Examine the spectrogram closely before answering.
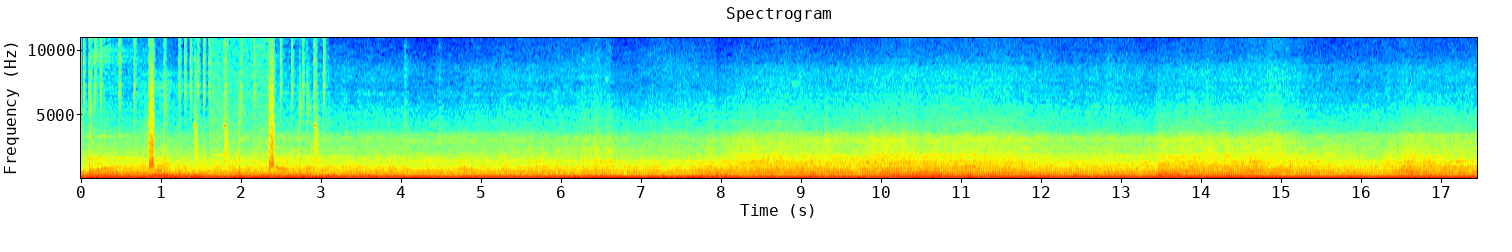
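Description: A motorcycle engine hums steadily up close as it rides along.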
